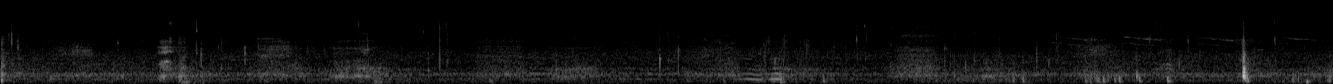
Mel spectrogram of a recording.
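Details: Honey bees from a caught swarm moved out of a temporary small box into a larger hive; a faint, steady buzz continues under scattered clicks, knocks and a sharp tap late in the recording as the smoker is moved.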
